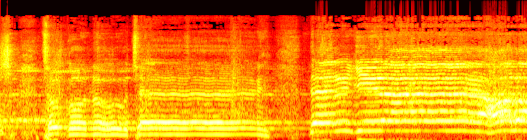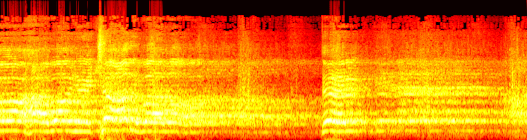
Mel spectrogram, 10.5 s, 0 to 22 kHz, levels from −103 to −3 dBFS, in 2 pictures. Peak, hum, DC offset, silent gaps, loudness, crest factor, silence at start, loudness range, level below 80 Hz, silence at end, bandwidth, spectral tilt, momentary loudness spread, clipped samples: 0 dBFS; none; under 0.1%; none; -9 LUFS; 10 dB; 0 s; 6 LU; -46 dBFS; 0 s; 14.5 kHz; -2.5 dB/octave; 12 LU; 0.3%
